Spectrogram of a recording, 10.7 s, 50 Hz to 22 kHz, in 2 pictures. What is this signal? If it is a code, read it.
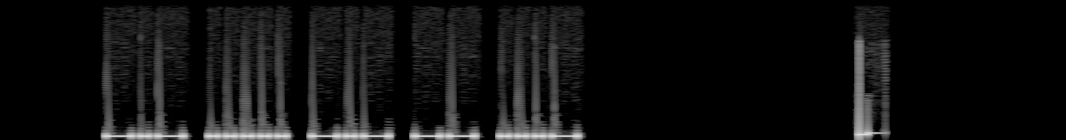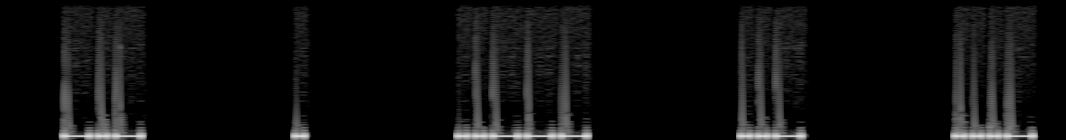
Morse code, heard as a keyed tone, about 28 wpm, spaced as for 14 wpm, 700 Hz. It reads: K5KMV KE2UV
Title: USA Call Signs - 5 Characters - 6x Character Spacing - 28wpm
